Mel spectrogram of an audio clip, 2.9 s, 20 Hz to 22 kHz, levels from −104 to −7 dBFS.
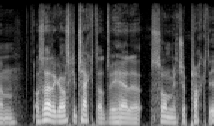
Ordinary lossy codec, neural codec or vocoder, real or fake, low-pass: none; vocoder, 44.1 kHz, 128 mel bands every 256 samples, BigVGAN v2; fake; 19.8 kHz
